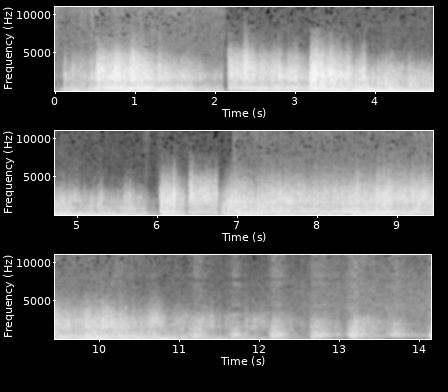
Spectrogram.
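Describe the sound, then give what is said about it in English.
Bombs dropped by German combat aircraft explode on a fort near Oslo: loud, heavy booming blasts merge into a continuous roar of rumbling detonations that barely lets up, with a couple of brief dips in intensity. “Das Schlüsselfort vor Oslo, das hartnäckigen Widerstand leistet, wird von deutschen Kampfflugzeugen mit Bomben belegt.”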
